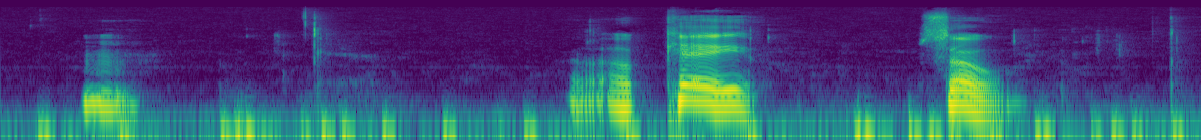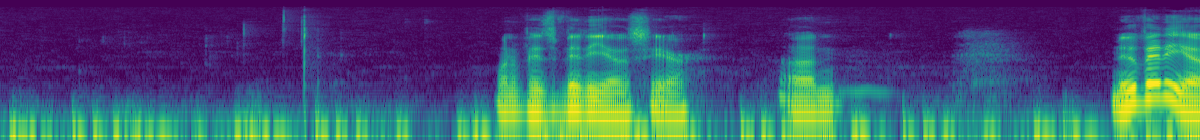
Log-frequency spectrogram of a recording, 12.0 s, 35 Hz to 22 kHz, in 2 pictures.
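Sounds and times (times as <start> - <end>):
man humming: 0.4 - 0.8, 9.9 - 10.6.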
